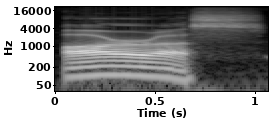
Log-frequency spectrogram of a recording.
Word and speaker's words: Aras: By the way, Aras is the correct pronunciation.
